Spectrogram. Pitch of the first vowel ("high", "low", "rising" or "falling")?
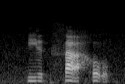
high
